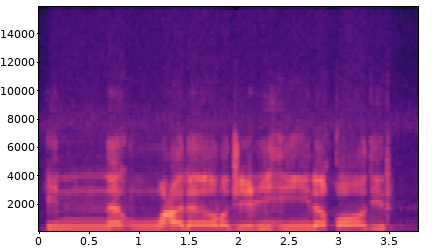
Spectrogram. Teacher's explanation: إنه على رجعه لقادر، لرجعه الهاء فيها وقعت بين متحركين كما مر معنا، لذلك طولنا زمنها حتى تولد من زمن الكسرة، وأعني كسرة الهاء، حتى تولد منها ياء. إنه على رجعه لقادر.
